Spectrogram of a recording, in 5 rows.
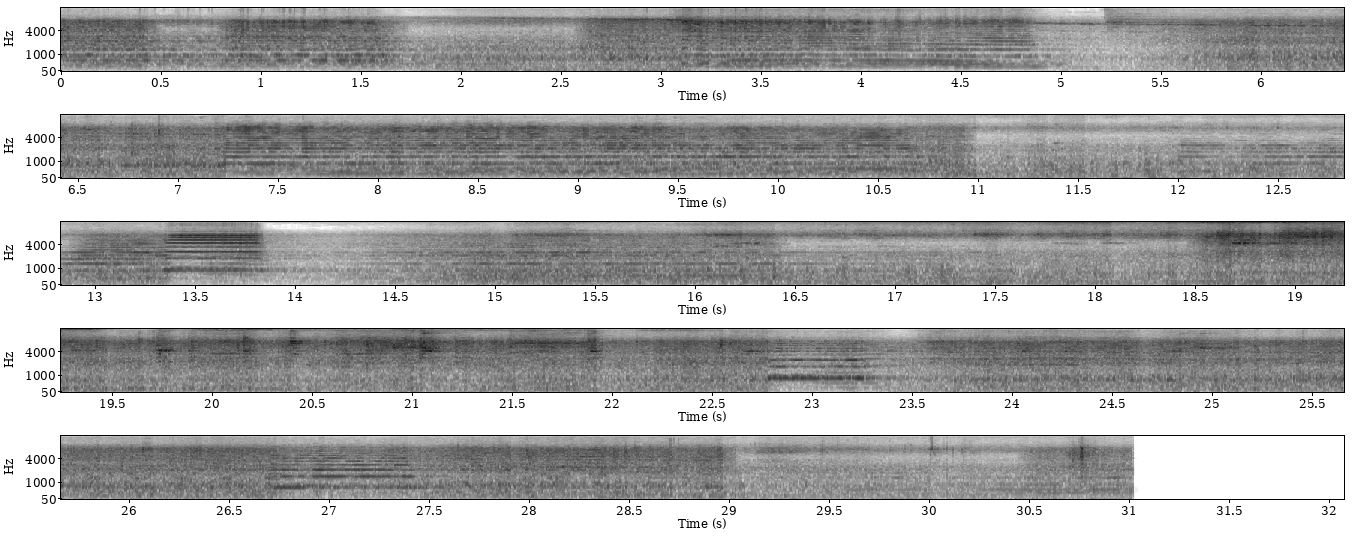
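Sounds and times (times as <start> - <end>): train horn: 0.0 - 1.8, 3.1 - 5.1, 7.2 - 11.0, 12.0 - 16.8, 22.7 - 23.6, 26.6 - 27.6, 29.6 - 31.0
trains rumbling past: 0.0 - 31.0.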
